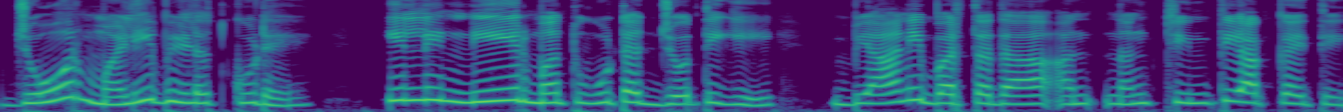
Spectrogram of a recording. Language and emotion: Kannada, fearful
